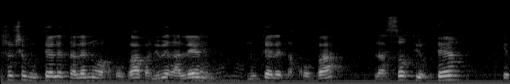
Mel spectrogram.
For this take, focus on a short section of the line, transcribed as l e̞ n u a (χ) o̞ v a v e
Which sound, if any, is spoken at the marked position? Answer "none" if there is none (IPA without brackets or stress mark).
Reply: χ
